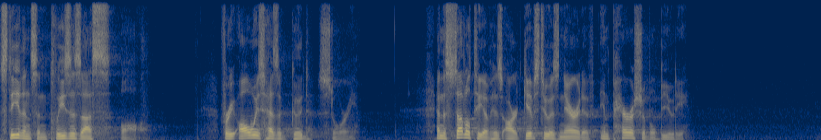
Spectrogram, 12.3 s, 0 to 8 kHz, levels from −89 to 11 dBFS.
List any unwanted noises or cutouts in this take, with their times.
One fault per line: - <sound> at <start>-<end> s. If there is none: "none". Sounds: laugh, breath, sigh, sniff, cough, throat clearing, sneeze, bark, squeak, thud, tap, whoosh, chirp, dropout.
none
